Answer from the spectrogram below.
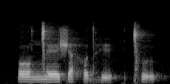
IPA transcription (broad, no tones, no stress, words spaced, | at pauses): ɔːŋ͡ǀɛː ʃahɔdʱɪ | ǀʰʊ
